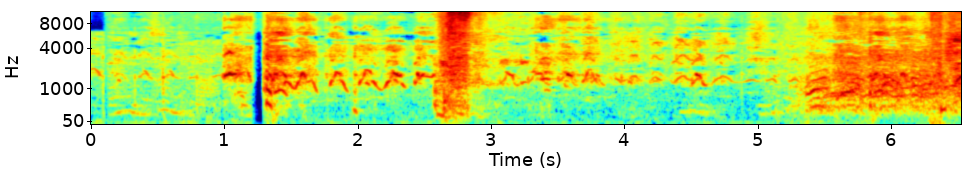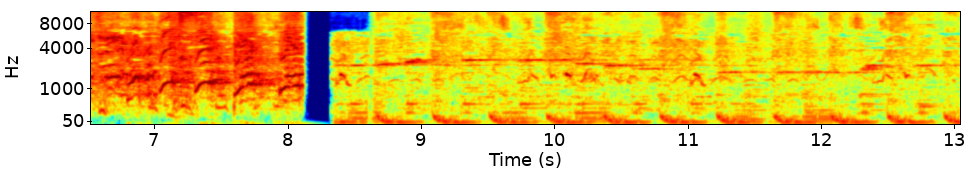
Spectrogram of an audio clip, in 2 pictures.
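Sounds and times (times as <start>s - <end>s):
people laughing: 0.0s - 13.0s.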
